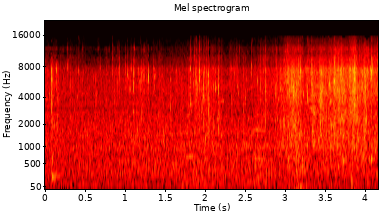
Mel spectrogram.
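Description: River current running over a shallow gravel bed, with splashing building from about three seconds in as a hooked coho salmon thrashes at the surface near the landing net.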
